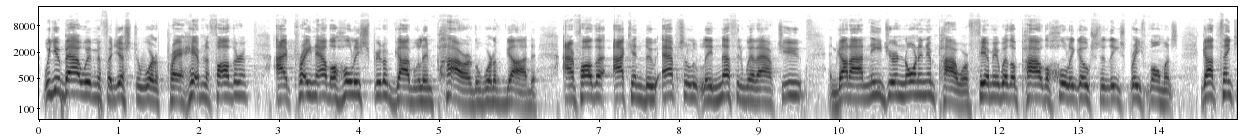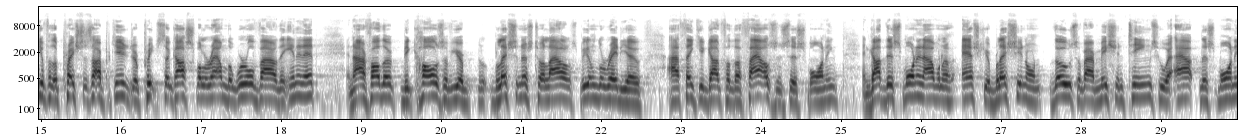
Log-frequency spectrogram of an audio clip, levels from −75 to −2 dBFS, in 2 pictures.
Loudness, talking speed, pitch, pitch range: -19 LUFS, 240 wpm, 175 Hz, 155-190 Hz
